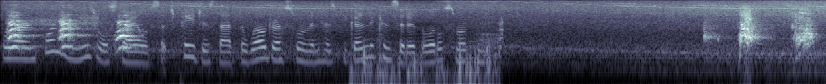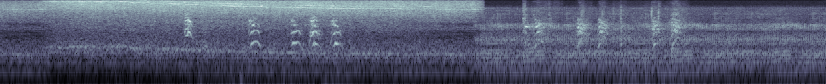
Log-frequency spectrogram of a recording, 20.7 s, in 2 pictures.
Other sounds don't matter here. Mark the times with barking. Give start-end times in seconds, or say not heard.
0.1-1.8, 4.3-6.3, 8.8-10.3, 12.6-14.7, 16.9-18.9.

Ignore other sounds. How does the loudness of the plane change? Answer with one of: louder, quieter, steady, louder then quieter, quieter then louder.
louder.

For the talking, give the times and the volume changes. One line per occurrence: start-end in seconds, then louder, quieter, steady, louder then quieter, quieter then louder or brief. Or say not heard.
0.0-6.1 steady.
